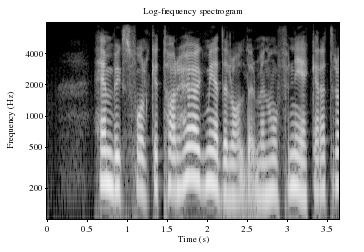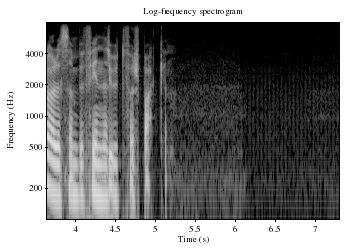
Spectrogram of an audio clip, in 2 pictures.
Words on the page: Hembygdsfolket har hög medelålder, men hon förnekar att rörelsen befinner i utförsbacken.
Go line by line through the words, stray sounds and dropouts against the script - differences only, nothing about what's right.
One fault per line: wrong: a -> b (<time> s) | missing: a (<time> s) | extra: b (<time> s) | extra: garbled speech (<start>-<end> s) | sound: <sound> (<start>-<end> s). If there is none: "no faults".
no faults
